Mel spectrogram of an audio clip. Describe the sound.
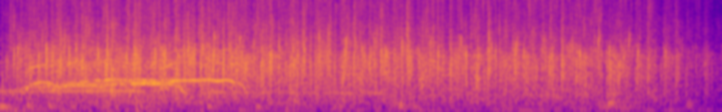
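Sustained audience applause at a panel event welcomes two Downton Abbey stars, a dense, even wash of clapping that holds for about seven seconds before thinning toward the end.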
